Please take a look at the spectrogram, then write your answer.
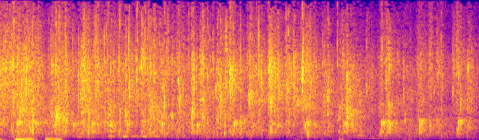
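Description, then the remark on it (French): Steady audience applause for two people who have just recited a poem by Jean Tardieu, a dense wash of many hands clapping at an even level throughout, with a brief voice heard at the very start. “Oui, bravo, je crois qu'on peut les applaudir, hein, toutes les deux.”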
